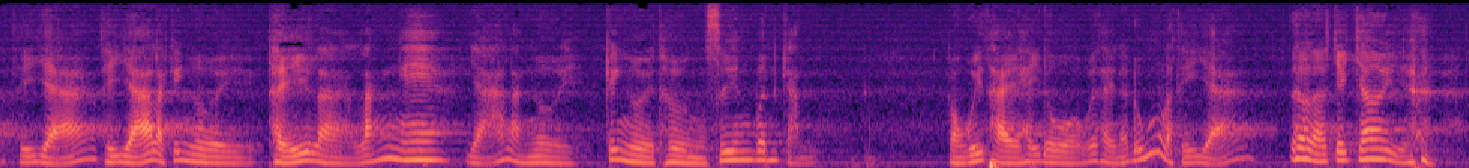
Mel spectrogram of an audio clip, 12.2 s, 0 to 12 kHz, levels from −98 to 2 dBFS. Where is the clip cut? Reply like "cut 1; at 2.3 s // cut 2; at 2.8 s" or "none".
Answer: cut 1; at 2.2 s // cut 2; at 4.9 s // cut 3; at 10.6 s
